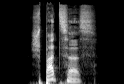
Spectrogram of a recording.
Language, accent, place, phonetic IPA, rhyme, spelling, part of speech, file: German, Germany, Berlin, [ˈʃpat͡səs], -at͡səs, Spatzes, noun, De-Spatzes.ogg
- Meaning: genitive singular of Spatz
